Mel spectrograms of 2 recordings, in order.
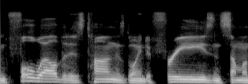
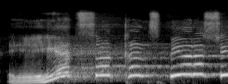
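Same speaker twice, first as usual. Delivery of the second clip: dramatic announcer; slower than usual. Acted. Dramatic show name sign-off.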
